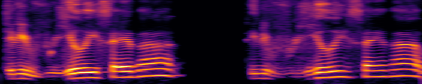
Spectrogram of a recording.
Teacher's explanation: if I go really high in pitch, it's like, wow, like I don't believe it. So it gives this feeling of like how is that possible, right?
